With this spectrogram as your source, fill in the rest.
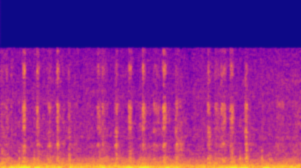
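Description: A pencil writes Korean handwriting on an open, lined paper notebook, its graphite scratching across the page. Quiet, dry scratchy strokes come in short bright bursts over a soft low rumble, with a few slightly louder dull taps.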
